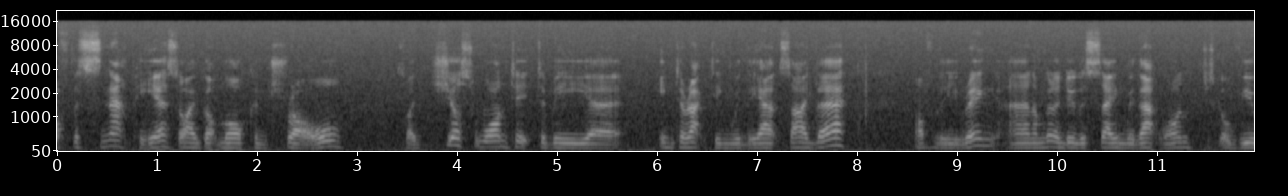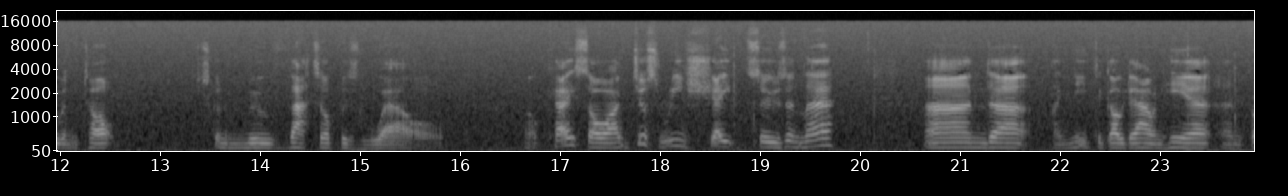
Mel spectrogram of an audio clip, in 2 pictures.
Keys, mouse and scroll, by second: 0.6-2.7 drag, 6.4 middle click, 7.5 middle click, 8.3-9.7 middle drag, 9.7-12.4 drag, 12.4 middle click, 13.3 click, 16.8-21.8 middle drag, 22.4-23.9 drag.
